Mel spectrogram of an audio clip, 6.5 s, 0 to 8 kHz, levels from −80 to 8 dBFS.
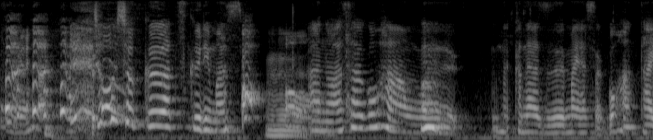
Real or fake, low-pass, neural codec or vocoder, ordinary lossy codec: real; none; none; none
